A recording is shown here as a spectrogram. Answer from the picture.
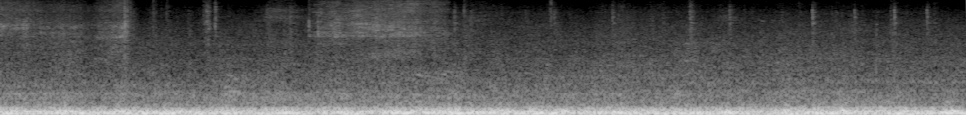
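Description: Steady low rumble of a passenger train running, heard from inside the carriage, with a brief hiss about two and a half seconds in.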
